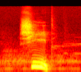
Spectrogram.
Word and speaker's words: sheet: Hoja en inglés se dice sheet. Sheet. Hay que usar vocal larga, porque si usas vocal corta, queda otra palabra bastante desagradable.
